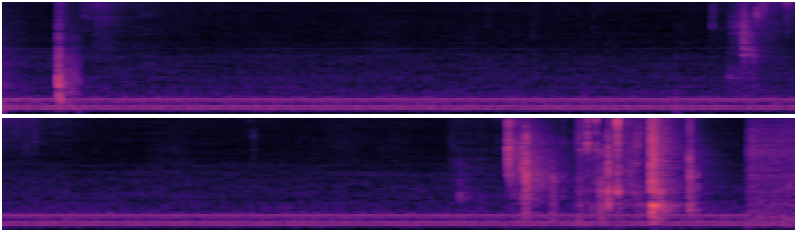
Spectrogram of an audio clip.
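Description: A spoon scrapes thick paste in a plastic tub.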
